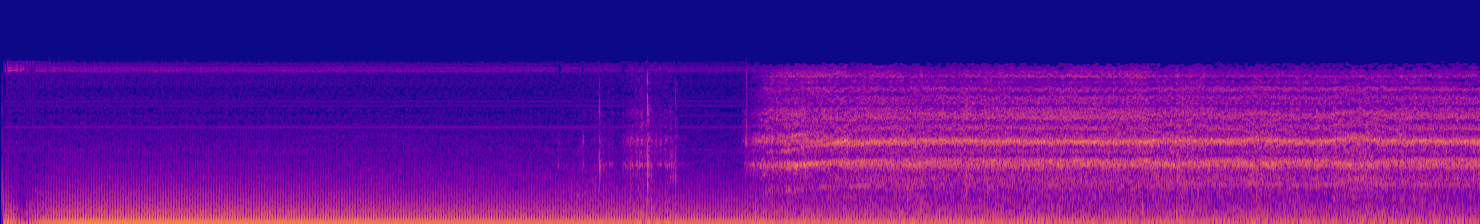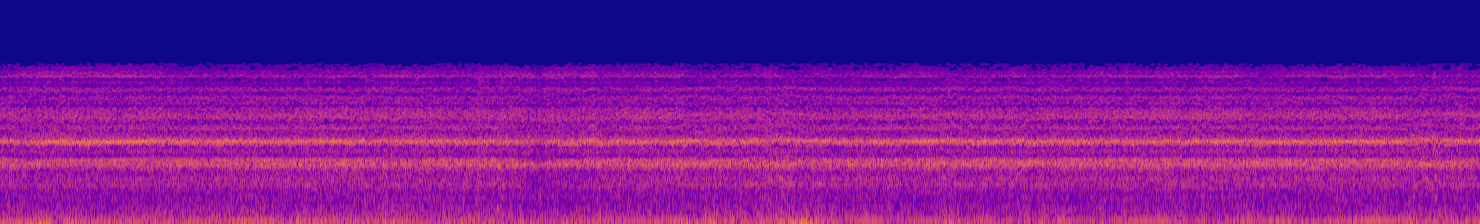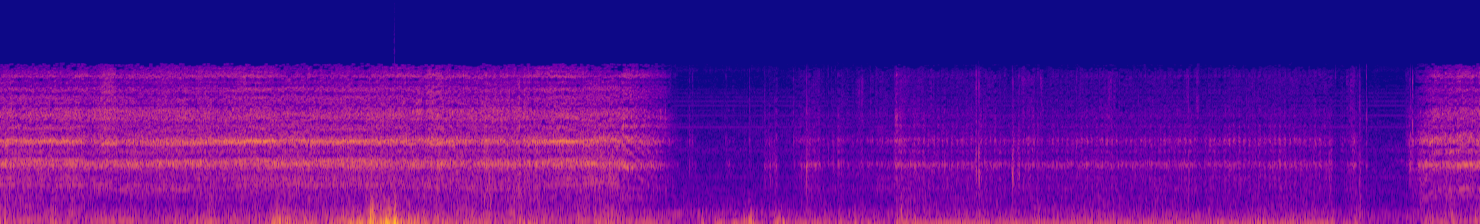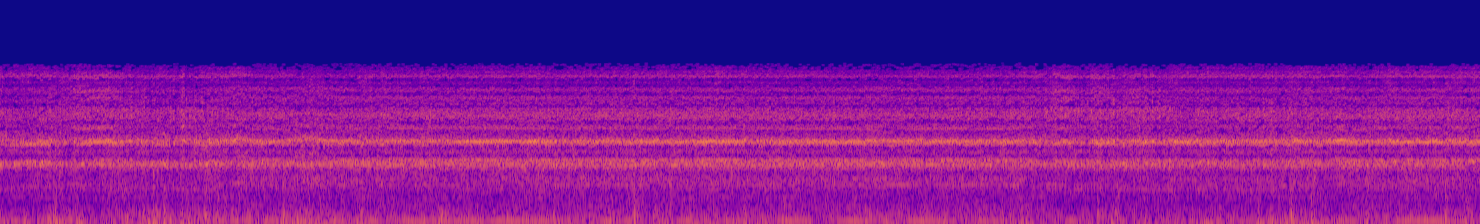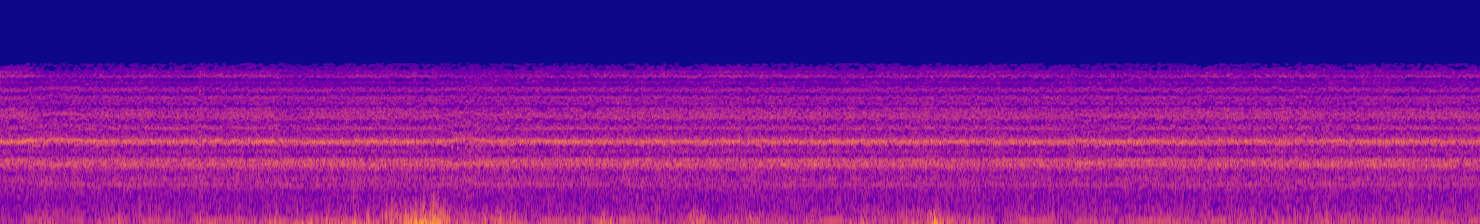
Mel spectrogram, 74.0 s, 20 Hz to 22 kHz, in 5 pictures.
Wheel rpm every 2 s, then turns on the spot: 0, 0, 0, 20, 150, 160, 160, 160, 160, 160, 160, 160, 160, 160, 160, 160, 160, 150, 20, 20, 20, 20, 140, 160, 160, 160, 160, 160, 160, 160, 160, 160, 160, 160, 160, 160, 160.
38-42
